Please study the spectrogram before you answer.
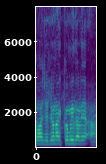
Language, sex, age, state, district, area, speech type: Santali, male, 45-60, Odisha, Mayurbhanj, rural, spontaneous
